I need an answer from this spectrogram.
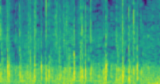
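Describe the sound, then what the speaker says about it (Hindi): Applause from an audience at a political padyatra rally in Mathura, honouring a young youth-wing worker; dense, steady clapping from a crowd with a few louder claps standing out. "इनके लिए जोरदार तालियां हो जाइए"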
